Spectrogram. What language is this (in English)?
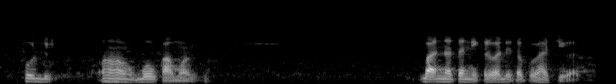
Gujarati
